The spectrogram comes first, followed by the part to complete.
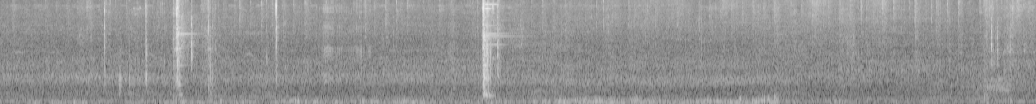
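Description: Handheld-camera handling noise: a low rumble on the microphone, with a few sharp clicks and knocks, the loudest just before five seconds in.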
